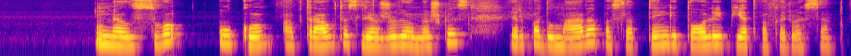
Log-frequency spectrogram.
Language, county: Lithuanian, Tauragė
